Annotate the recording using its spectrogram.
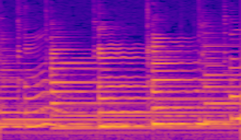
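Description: Solo Chinese zither playing a slow melody of plucked, ringing notes. Soon after the start, one note is bent, its pitch wavering up and down.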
